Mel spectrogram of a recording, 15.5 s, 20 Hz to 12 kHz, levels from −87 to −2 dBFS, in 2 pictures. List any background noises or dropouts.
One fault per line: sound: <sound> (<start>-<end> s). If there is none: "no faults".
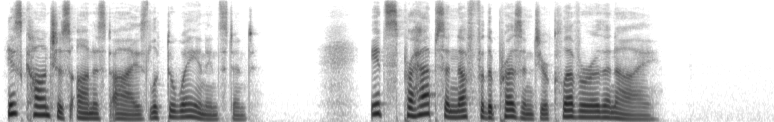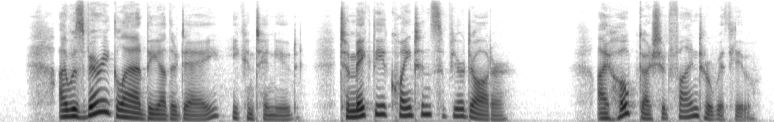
no faults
